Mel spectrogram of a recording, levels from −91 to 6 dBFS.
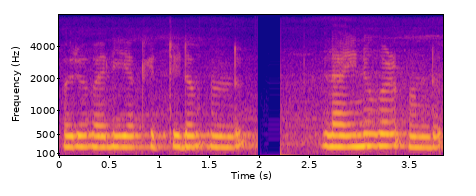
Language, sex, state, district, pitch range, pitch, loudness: Malayalam, female, Kerala, Kozhikode, 230-245 Hz, 235 Hz, -12 LUFS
